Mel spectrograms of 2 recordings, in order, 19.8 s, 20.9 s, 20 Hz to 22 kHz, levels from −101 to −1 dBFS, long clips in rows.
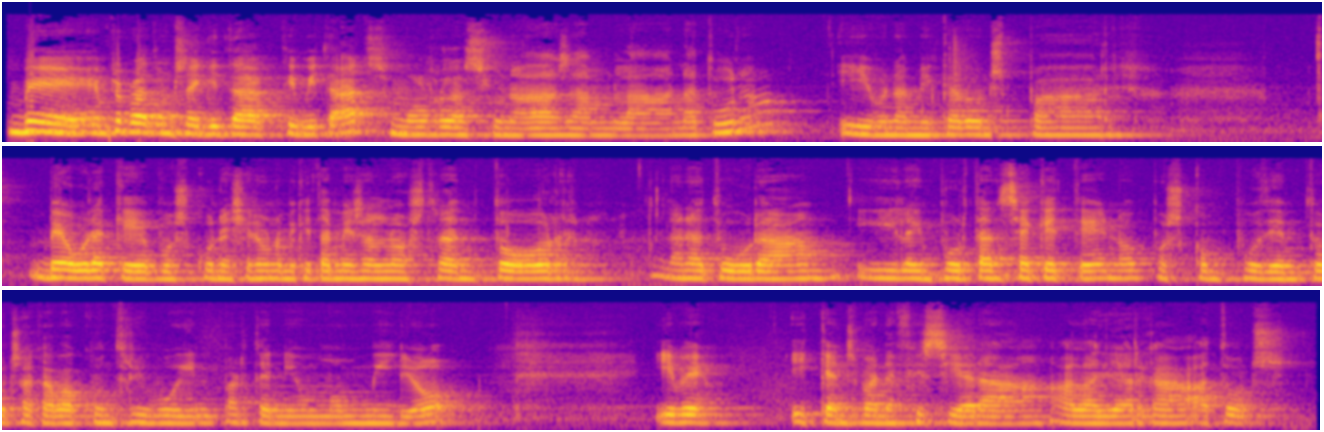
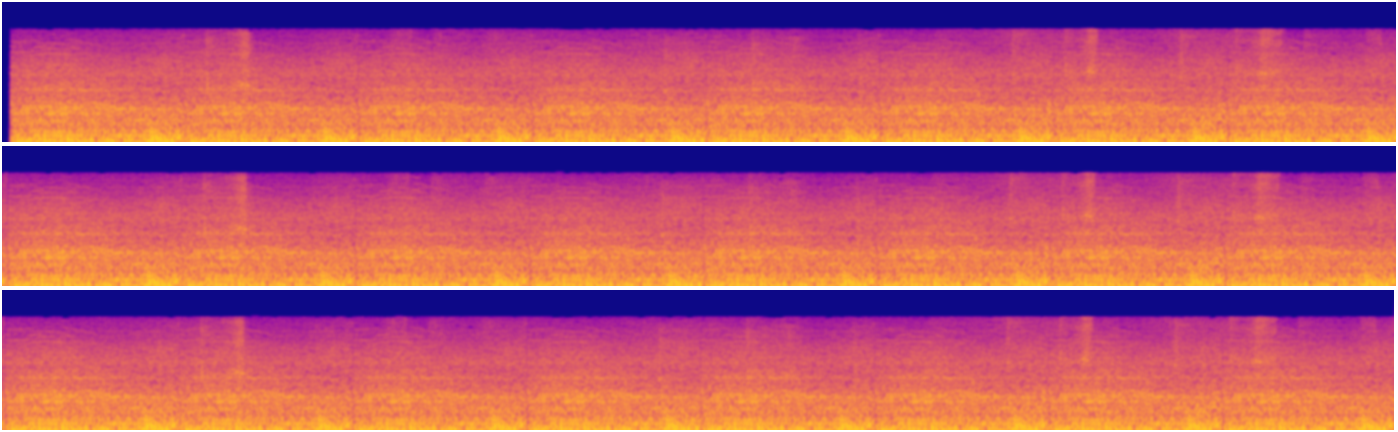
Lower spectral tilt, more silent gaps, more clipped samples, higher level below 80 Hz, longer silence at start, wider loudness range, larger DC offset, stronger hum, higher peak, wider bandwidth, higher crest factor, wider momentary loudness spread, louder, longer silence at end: about the same, -6 dB/octave vs -5.5 dB/octave; neither; neither; second, -60 dBFS vs -20 dBFS; about the same, 0.05 s vs 0.05 s; first, 6 LU vs 0 LU; neither; neither; about the same, 0 dBFS vs 0 dBFS; first, 15 kHz vs 11.5 kHz; about the same, 16 dB vs 14 dB; first, 13 LU vs 1 LU; about the same, -17 LUFS vs -17 LUFS; first, 0.15 s vs 0 s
